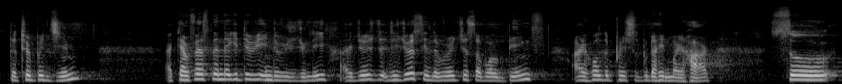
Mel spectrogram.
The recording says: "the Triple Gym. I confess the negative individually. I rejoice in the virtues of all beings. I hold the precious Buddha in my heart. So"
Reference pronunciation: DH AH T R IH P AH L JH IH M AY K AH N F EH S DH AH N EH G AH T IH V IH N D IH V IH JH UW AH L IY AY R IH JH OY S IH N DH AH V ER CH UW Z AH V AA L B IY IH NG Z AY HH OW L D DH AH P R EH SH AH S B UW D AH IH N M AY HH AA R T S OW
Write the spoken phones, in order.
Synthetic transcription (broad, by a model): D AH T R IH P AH N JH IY M AY K AH N F EH S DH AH N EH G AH T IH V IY N D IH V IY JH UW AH L IY AY R IH JH OY S IH N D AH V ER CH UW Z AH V AA L B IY NG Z AY HH OW L D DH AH P R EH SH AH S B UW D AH IH N M AY HH AA R T S OW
